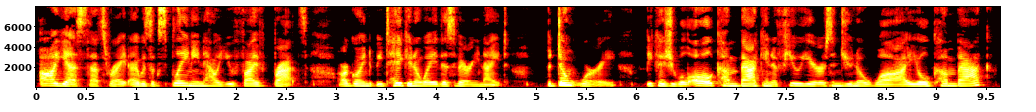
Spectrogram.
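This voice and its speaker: Woman doing a cranky old male ghost, bossy, theatrical, storybook spook, lowish voice. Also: steady tone, fairly quick, natural voice. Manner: bossy, irritable, grandly spooky.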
